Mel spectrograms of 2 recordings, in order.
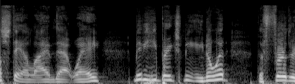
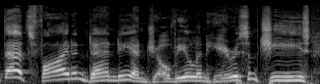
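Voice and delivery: high, slow, sing-song Dolittle voice; hammed-up gentle doctor crooning to animals; 4 semitones higher, slower than usual. Dolittle greeting animals, slow high crooning. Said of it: "And Doolittle's like".

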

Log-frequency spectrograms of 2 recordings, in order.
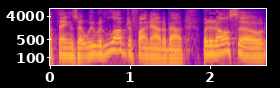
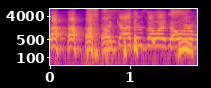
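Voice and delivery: cooing; 13 semitones higher, slower than usual. Real, not acted. Cooing over sugar gliders.

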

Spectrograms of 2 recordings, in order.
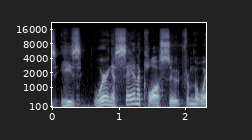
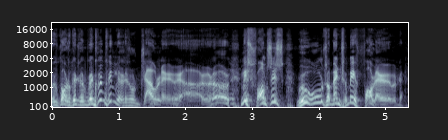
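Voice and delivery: high, loud, jowly officer; pompous old colonel lecturing; stuffy British colonel; 9 semitones higher, 8 dB louder than usual. Retold or imitated. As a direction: scold Miss Francis primly. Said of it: "British colonel from World War Two".

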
